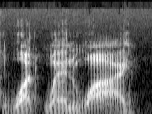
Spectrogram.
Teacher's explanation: it means that you use your two lips bilabial lips and you glide to the sound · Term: bilabial Glide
